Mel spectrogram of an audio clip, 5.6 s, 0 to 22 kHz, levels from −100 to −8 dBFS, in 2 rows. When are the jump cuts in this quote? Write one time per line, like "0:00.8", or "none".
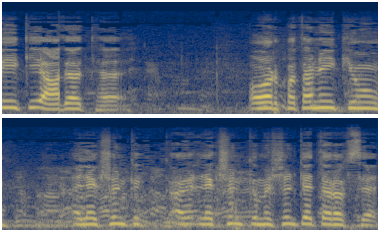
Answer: none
